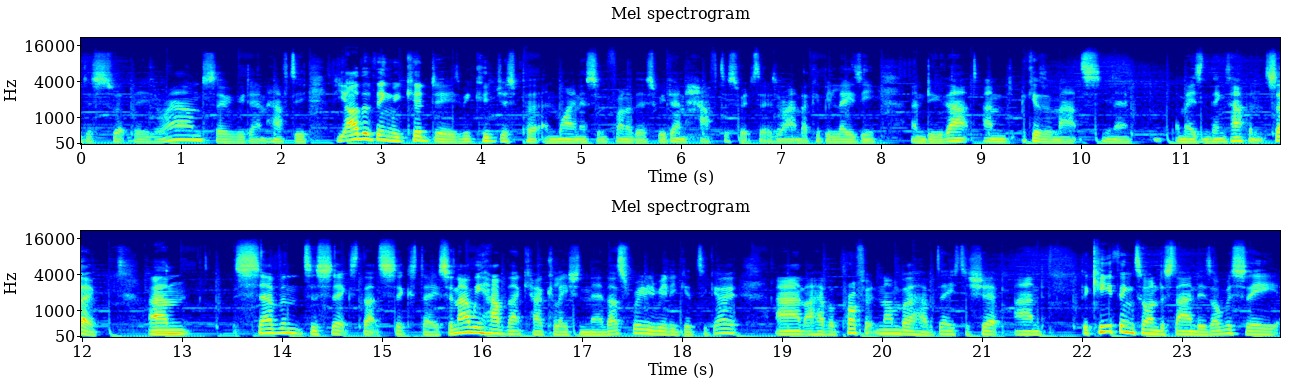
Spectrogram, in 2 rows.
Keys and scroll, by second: 5.4 Left.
